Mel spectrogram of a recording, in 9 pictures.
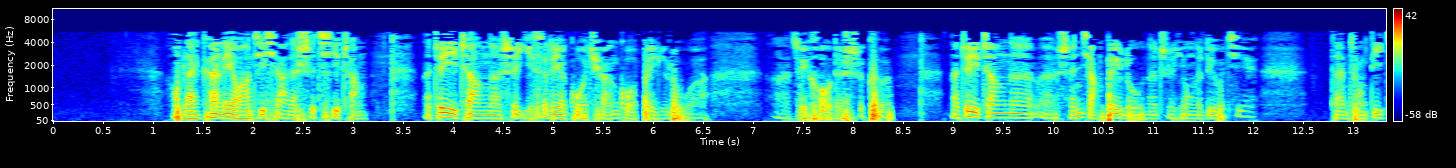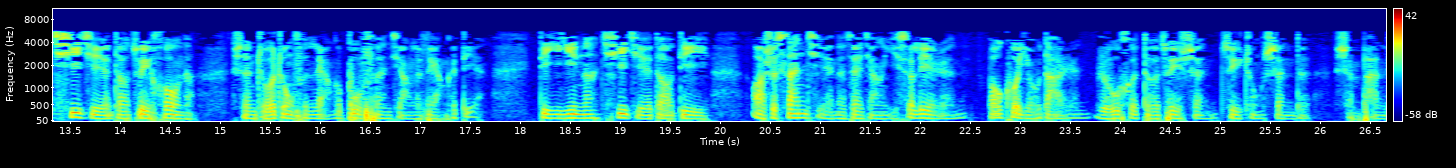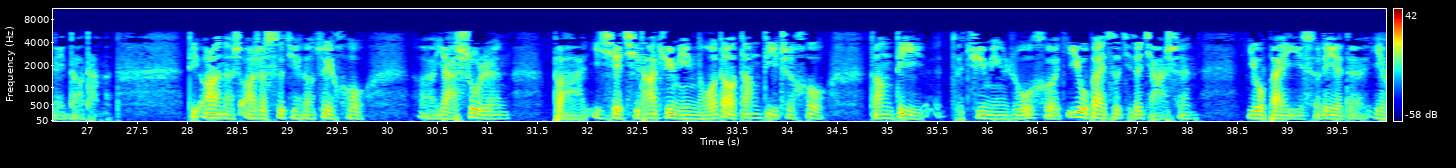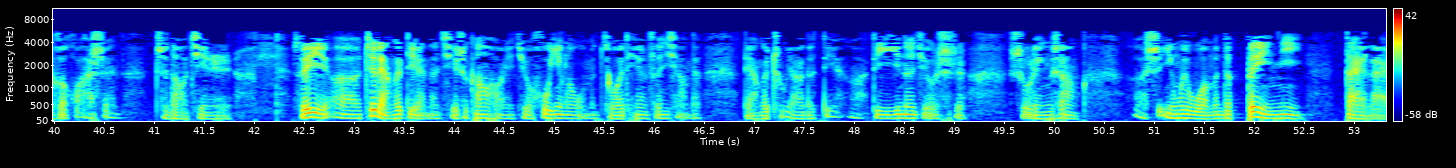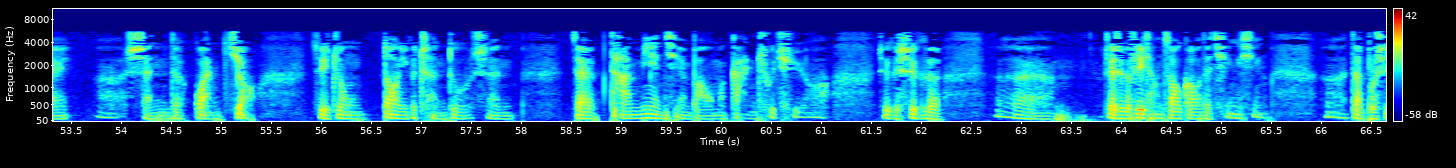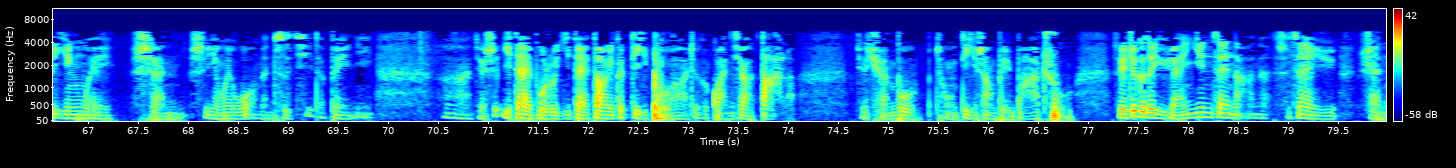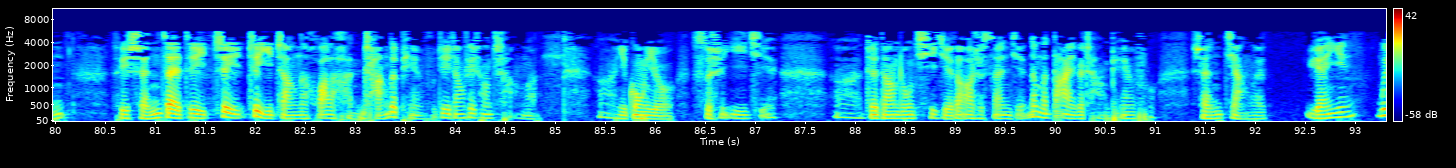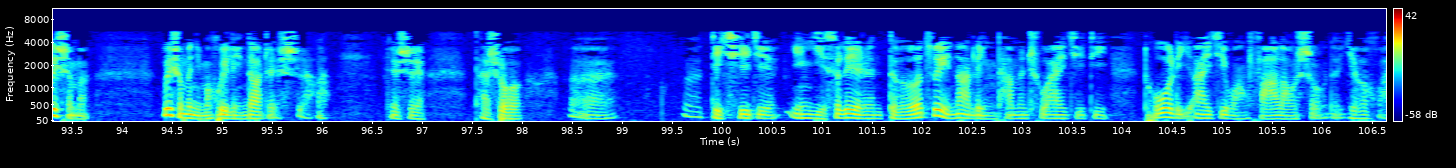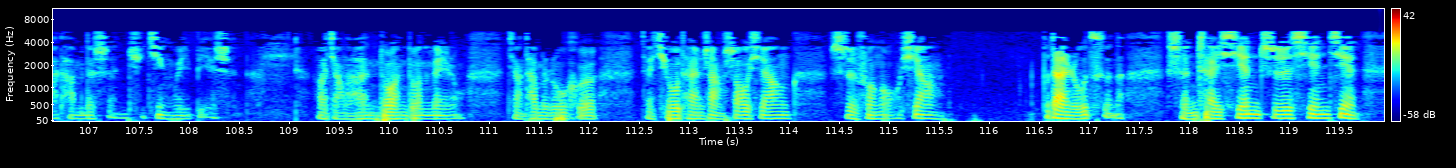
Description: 16街讲道录音 - 每日读经-《列王纪下》17章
